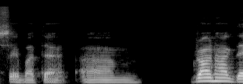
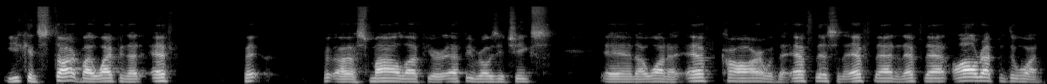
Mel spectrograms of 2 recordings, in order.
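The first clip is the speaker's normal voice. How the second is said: louder, fed-up tirade; annoyed rant; 3 semitones higher, 6 dB louder than usual. Retold or imitated. Annoyed traveler ranting at rental counter clerk, loud. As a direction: unload on the clerk. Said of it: "And he's annoyed".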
